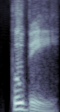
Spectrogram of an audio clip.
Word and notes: booby: American English

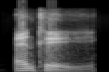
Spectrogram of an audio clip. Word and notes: NT: British English

